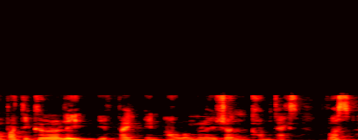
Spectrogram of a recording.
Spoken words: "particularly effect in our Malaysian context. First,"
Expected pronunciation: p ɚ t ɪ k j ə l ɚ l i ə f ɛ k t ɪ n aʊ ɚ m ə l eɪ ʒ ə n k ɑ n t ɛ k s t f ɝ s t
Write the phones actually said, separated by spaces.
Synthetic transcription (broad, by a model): p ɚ t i k j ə l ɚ l i ə f ɛ k t ɪ n aʊ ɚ m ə l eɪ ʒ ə n k ɑ n t ɛ k s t f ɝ s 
